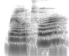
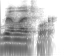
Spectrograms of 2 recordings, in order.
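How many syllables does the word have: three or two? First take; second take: two; three. First: The word is said with two syllables. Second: An extra vowel adds a third syllable. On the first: The speaker calls it right. "it's two symbols" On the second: The speaker calls it wrong. "not realtor"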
